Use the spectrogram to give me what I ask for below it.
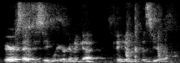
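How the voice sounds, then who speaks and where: A young man chairing a student meeting, moving briskly through the agenda with formal phrases. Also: on the low side, little pitch movement. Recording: echoey hall, far mic, faint noise.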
